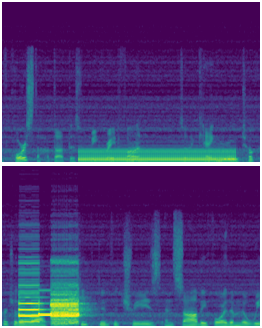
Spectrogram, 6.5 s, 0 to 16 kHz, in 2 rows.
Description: Caller ID data burst, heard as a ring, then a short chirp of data, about 1200 baud, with speech in English.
